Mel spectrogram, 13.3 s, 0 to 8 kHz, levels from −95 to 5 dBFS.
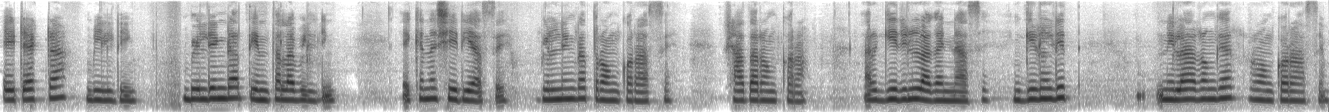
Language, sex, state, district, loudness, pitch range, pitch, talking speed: Bengali, female, West Bengal, Kolkata, -19 LUFS, 215-245 Hz, 225 Hz, 120 wpm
